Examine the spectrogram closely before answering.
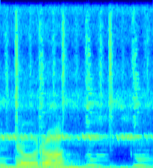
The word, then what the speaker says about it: loro: Vokal O cecek ini diucapkan seperti vokal O yang pada bahasa Indonesia.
